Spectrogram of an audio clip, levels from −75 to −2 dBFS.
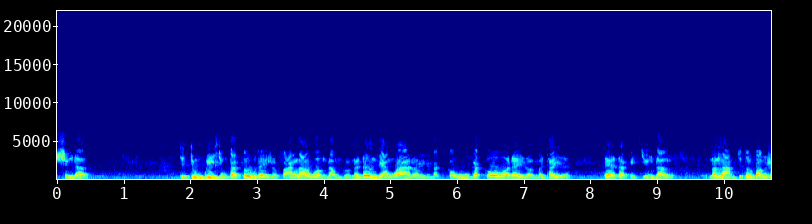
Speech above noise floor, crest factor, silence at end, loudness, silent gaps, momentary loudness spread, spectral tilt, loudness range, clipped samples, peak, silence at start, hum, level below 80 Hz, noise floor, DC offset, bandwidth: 23 dB; 16 dB; 0 s; -32 LUFS; none; 11 LU; -7.5 dB/octave; 4 LU; under 0.1%; -16 dBFS; 0 s; none; -64 dBFS; -55 dBFS; under 0.1%; 8.8 kHz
